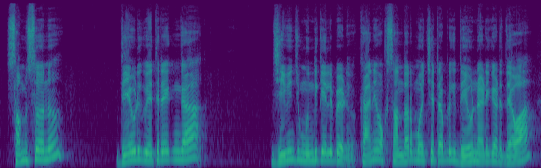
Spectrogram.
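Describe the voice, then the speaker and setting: A male pastor preaching a sermon, asking the congregation questions and repeating the key phrases back. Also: sits high.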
